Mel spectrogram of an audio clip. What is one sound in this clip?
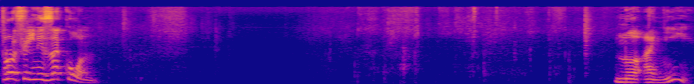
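Paper sheets rustle as they are handled.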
